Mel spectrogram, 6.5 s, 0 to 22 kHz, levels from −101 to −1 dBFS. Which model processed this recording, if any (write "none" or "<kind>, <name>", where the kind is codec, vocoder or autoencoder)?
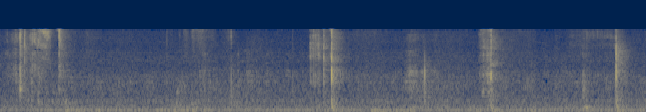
none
